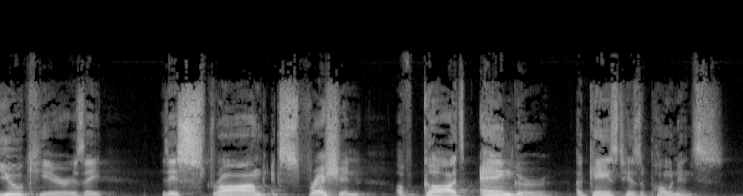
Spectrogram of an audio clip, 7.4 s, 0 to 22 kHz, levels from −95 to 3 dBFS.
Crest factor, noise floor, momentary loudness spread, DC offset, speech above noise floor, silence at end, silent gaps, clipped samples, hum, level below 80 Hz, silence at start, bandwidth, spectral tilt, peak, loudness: 20 dB; -63 dBFS; 17 LU; under 0.1%; 41 dB; 0.25 s; none; under 0.1%; none; -70 dBFS; 0 s; 16 kHz; -3 dB/octave; -4 dBFS; -21 LUFS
